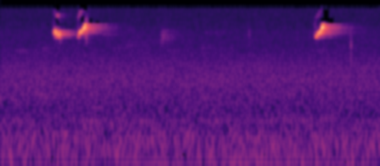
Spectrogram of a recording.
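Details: Tiny scarlet-backed flowerpecker giving piercing, high-pitched tchik calls, two in quick succession then a third after a pause of over two seconds, clean against soft low-frequency background noise.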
